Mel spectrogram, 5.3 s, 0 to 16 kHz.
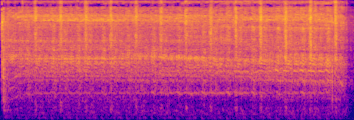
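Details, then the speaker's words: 2015 Harley-Davidson CVO, just over 10,000 miles, loose spark plug ceramics; starter spins briskly with light even chatter about three beats a second, no firing; rear cylinder has no compression, found to be a bent exhaust valve. "no compression. So even a new bike, low mileage bike, can still have problems."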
